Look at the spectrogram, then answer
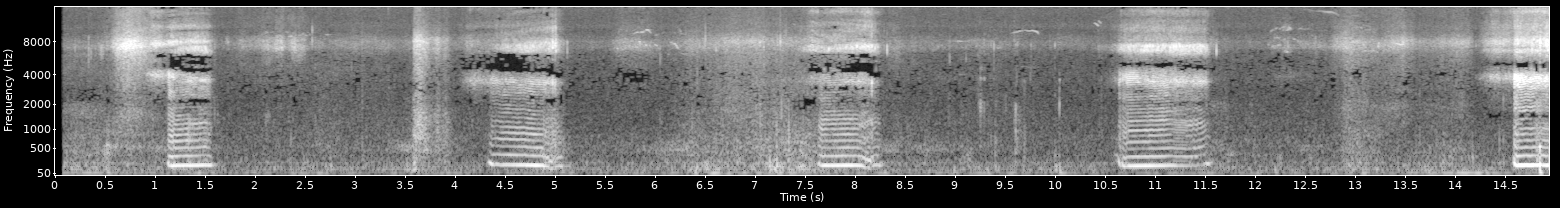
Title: Кот Пушистик спит храпит, а братик его моет Cat Fluffy slipping and snoring and his brother washing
